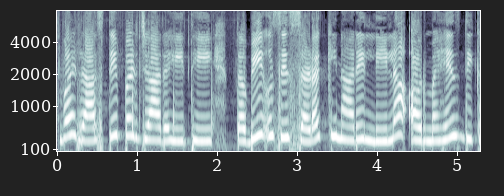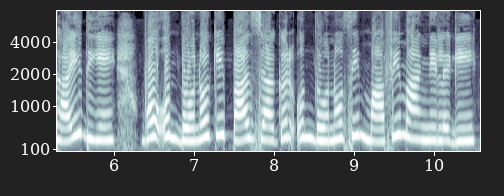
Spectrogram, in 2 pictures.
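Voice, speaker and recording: A woman's voice: sits high, takes it slowly, no echo. A woman storyteller giving scripted narration of a moral story.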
